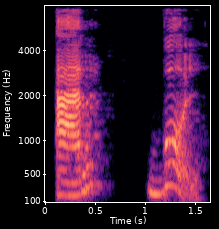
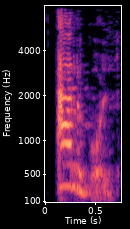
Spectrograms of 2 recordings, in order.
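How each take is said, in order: First: "Árbol" slowly as ár, pause, bol; broken into syllables. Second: Said in the usual way. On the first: Shown as a demonstration. Teacher helping hear each sound, syllable by syllable. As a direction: break "Árbol" in two. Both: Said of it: "quiero que las quiebres entre sílabas".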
